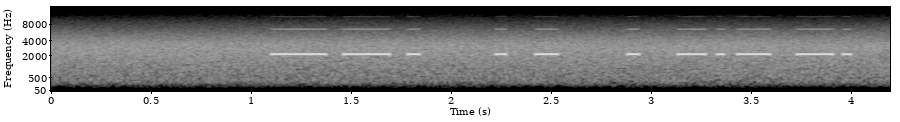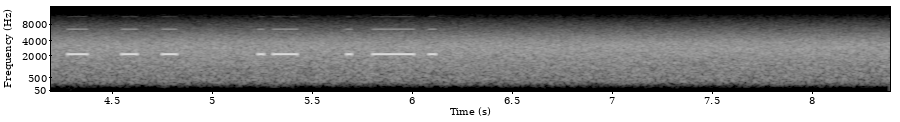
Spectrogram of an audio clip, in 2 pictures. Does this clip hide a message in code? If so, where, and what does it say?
No, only beeps of irregular length, with phone line noise.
